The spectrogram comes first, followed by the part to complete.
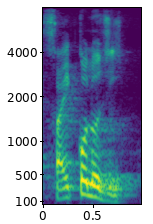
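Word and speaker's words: psychology: जैसे एस से पहले पी आ रहा है साइकोलॉजी, पर साइको नहीं बोलना है इसको, साइकोलॉजी, साइकेट्रिस्ट, साइकेट्रिस्ट, यानी यहाँ पे अब पी को प्रोनाउंस नहीं कर रहे अपन।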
